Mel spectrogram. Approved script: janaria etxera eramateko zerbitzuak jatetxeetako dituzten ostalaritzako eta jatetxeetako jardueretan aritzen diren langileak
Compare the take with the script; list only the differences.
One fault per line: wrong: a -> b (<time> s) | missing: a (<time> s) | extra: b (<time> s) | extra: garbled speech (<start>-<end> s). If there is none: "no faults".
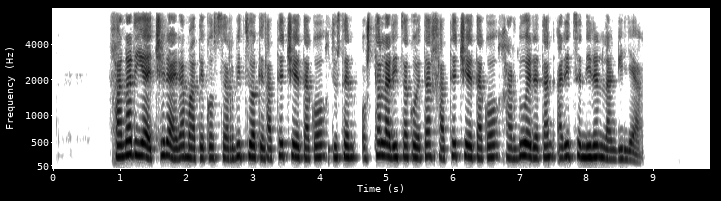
no faults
